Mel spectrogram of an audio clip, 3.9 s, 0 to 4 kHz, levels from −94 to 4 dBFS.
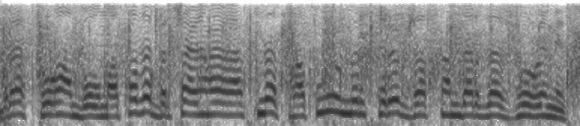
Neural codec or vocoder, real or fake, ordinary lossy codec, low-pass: none; real; none; 3.6 kHz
